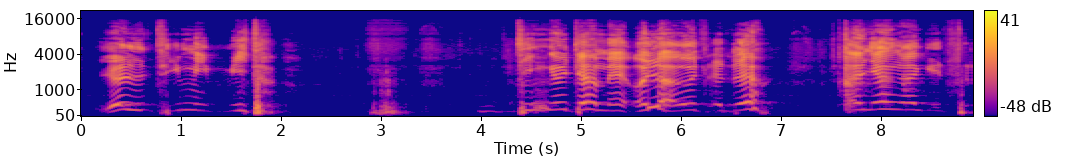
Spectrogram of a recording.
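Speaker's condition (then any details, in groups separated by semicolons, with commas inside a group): Brain lesion disability grade 1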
